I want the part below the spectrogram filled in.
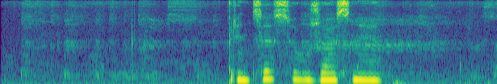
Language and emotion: Russian, sad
